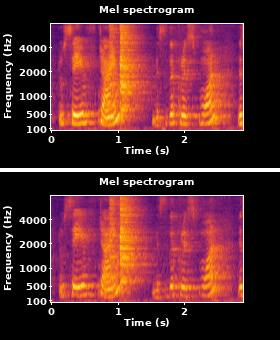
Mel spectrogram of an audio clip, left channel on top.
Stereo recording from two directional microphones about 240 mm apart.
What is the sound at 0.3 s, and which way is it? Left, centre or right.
A woman's voice, left.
